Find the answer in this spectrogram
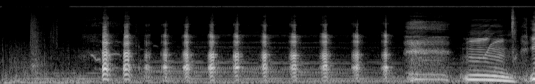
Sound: laughs

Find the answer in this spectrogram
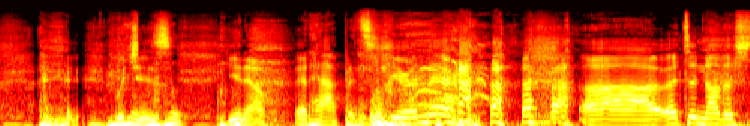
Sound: chuckling; laughs

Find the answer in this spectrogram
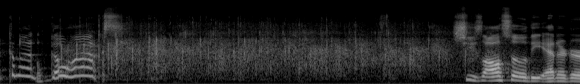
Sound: audience clapping

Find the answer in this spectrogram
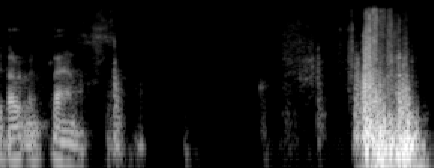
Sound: paper shuffling

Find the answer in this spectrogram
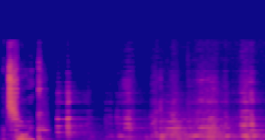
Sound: rattling, squeaking

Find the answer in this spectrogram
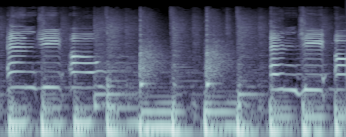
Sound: clap

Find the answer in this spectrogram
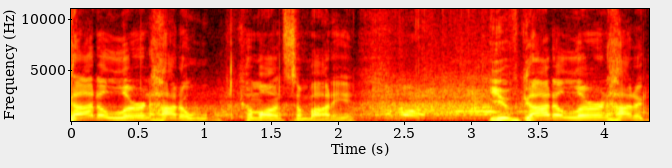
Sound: audience cheering

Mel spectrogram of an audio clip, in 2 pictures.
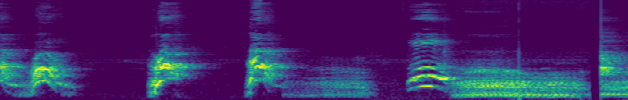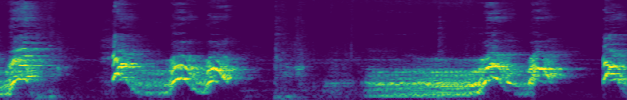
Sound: bichon Frize barks

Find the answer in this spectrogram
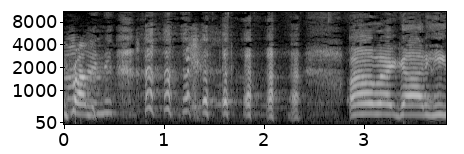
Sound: laughing

